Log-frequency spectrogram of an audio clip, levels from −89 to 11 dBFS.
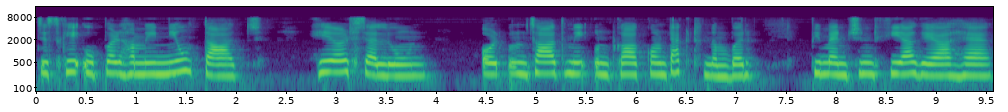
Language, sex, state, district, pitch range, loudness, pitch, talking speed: Hindi, female, Punjab, Fazilka, 220-245 Hz, -15 LUFS, 235 Hz, 120 wpm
